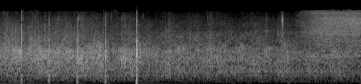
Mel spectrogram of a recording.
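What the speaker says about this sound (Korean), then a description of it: "하나님께 영광의 박수 올리겠습니다" Congregation applause during an Easter Sunday church service, a steady wash of clapping with a few sharp, distinct claps standing out near the start, swelling slightly toward the end.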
